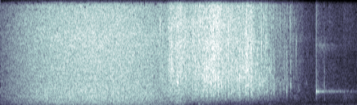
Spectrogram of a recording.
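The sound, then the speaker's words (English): A waterfall's heavy crashing roar swells in quickly, pours down steadily for several seconds, then drops away abruptly near the end, as a raft goes over the waterfall and water falls on top of the people at the bottom. There is no talking. “When they arrive at the bottom, water from the waterfall falls on top of them.”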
